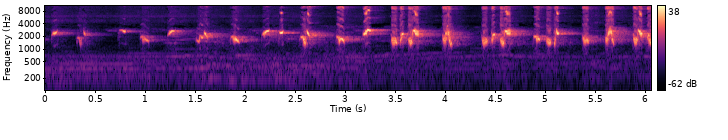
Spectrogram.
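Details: Streak-eared bulbul delivering a wave-like 'ropel ngombak banyu' song, its chattering whistled notes starting spaced and then quickening into a dense, louder rolling sequence; a soft low hum underneath.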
